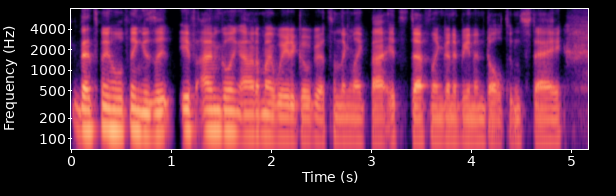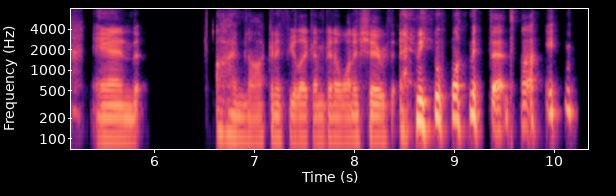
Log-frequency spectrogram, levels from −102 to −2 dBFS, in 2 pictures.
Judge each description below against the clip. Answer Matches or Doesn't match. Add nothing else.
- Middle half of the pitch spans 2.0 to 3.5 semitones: Doesn't match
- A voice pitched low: Matches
